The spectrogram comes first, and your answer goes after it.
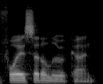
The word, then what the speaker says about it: Foyesade Oluokun: Like the whole exchange of going from Foyesade Oluokun, or going from Miles Jack to Foyesade Oluokun. Good pronunciation, my man.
